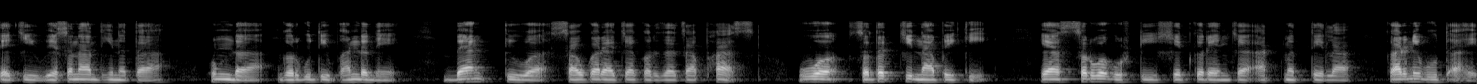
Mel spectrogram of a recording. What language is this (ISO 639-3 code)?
mar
